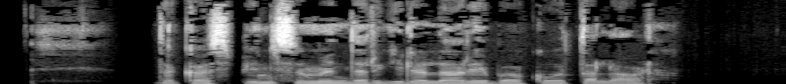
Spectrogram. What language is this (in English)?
Pashto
